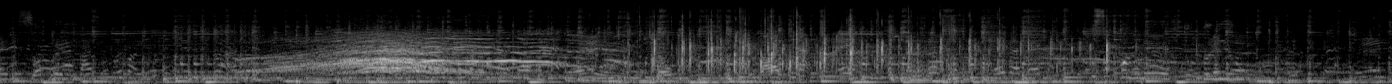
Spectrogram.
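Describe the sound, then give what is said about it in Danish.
A lively outdoor crowd of volunteers, children and young people of all ages in a large circle, dancing, shouting and laughing together; a busy mix of voices with sharp rhythmic claps or stamps running through the middle. “De danser, råber og griner sammen.”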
